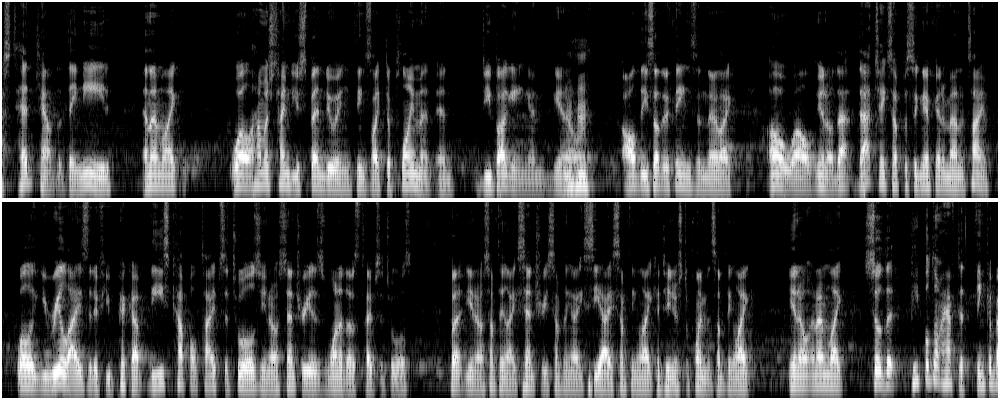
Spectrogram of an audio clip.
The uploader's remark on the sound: LIVE at Microsoft Build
